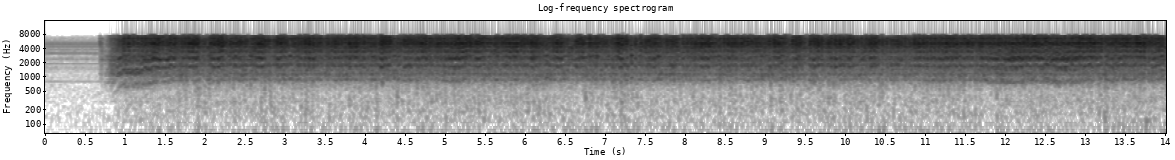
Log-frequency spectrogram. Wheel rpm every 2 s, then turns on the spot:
40, 230, 230, 230, 230, 230, 220.
none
